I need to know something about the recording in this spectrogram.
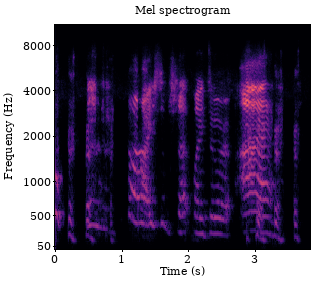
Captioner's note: laughing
